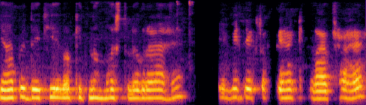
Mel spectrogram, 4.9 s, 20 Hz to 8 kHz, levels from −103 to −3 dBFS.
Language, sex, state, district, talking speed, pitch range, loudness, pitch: Hindi, female, Jharkhand, Sahebganj, 195 wpm, 230-245 Hz, -14 LUFS, 235 Hz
